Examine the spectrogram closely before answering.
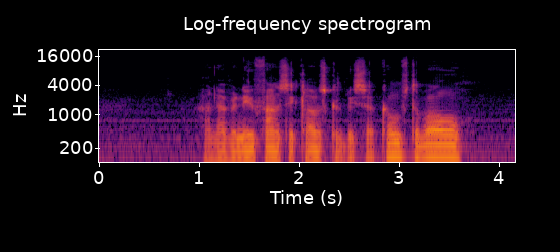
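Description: An older man speaks close to a headset microphone.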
